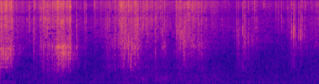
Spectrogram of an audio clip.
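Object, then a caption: Soap flakes. Hands with long nails grab, squeeze and crush handfuls of thin, dry purple and teal soap shards and curls dusted with starch, rubbing them between fingers and palms. The result is a dry, bright, crunchy crackling that swells in repeated uneven bursts, with almost no low end.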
